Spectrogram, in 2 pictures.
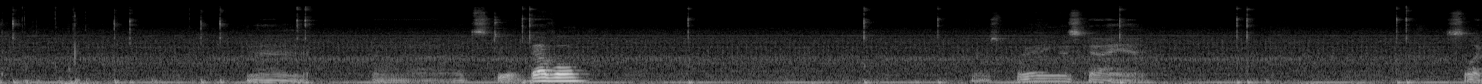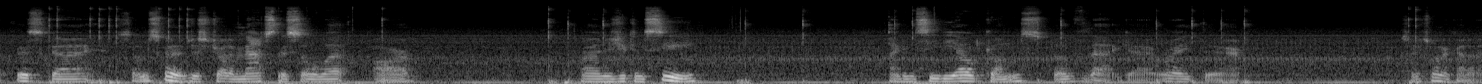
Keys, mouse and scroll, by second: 0.2-1.2 typing, 1.1 middle drag, 1.9 middle drag, 2.9 right click, 5.2 click, 6.8-8.6 drag, 9.3-11.1 drag, 12.3 click, 13.9 click, 15.2 click, 15.7 click, 15.8 click, 16.4 click, 16.6 click, 17.8 r, 18.6-20.2 drag, 20.4-20.8 middle drag, 22.2 middle click, 23.7 middle click, 25.1 middle click, 26.3 middle click, 27.0 middle drag, 28.8 click.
